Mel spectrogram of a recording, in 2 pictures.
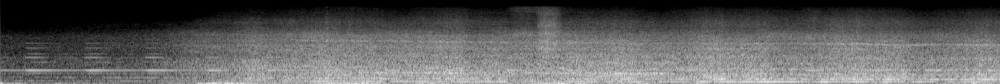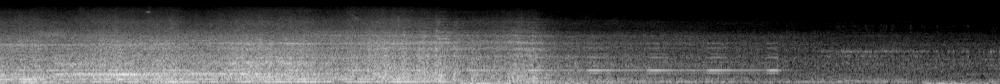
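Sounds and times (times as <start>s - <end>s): crossing warning bell: 0.0s - 20.0s
electric train running: 0.2s - 20.0s.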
